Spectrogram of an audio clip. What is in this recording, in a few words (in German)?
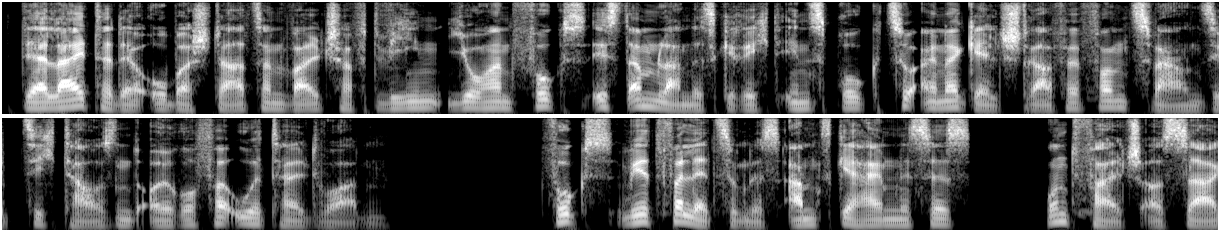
Nachrichten D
